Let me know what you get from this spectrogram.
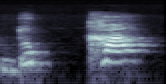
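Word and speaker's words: दुःख: Take care of that Mahapranas here. Sama, dukkha, not dukha, dukkha. Sukha, swasthas. The khas there are both are Mahapranas.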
